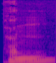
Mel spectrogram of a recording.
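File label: "pen2" Mandarin Chinese syllable, second tone; Cours-de-Chinois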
